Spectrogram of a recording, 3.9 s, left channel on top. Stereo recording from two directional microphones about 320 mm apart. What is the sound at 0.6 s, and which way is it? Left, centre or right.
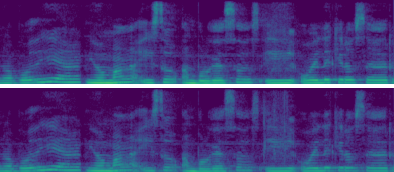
A woman's voice, centre.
